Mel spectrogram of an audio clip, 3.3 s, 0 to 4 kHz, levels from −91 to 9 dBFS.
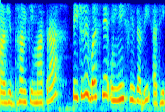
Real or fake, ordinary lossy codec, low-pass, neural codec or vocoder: fake; none; 3.6 kHz; codec, 24 kHz, 0.9 kbps, WavTokenizer, medium speech release version 1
